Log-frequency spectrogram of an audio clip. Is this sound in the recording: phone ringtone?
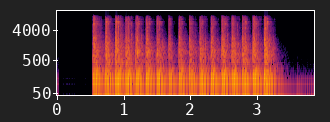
no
